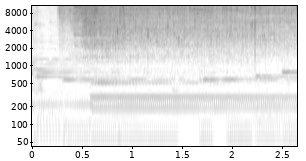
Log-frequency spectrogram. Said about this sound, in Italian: Allora il fumetto sempre con l'olio extravergine. ci mettiamo un po' di trito d'aglio. Va bene lo facciamo rosolare.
